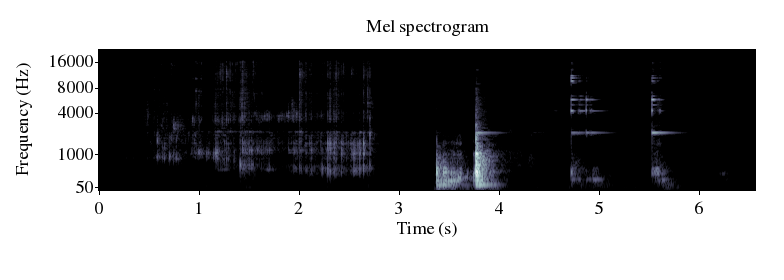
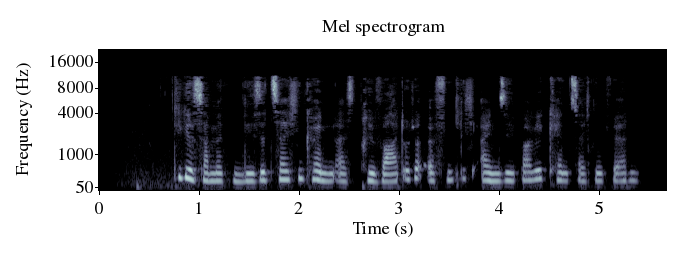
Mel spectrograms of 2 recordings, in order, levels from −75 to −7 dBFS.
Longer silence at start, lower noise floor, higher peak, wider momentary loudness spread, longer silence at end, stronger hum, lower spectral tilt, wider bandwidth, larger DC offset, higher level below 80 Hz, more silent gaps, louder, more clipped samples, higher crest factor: first, 1.15 s vs 0.35 s; first, -79 dBFS vs -57 dBFS; first, -2 dBFS vs -6 dBFS; first, 27 LU vs 15 LU; first, 0.85 s vs 0.3 s; neither; first, -4.5 dB/octave vs -3 dB/octave; first, 17 kHz vs 11.5 kHz; neither; about the same, -64 dBFS vs -64 dBFS; neither; about the same, -28 LUFS vs -29 LUFS; neither; first, 32 dB vs 26 dB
